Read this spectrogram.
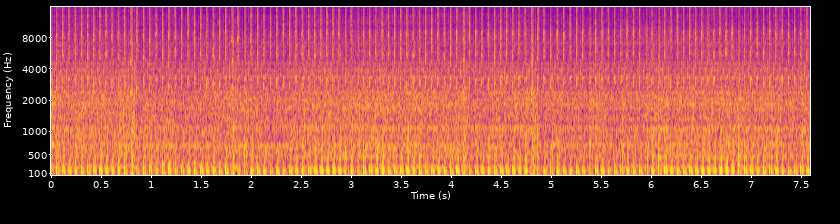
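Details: Snowblower's small single-cylinder engine after fixing an idle surge with a new spark plug and an oil change: steady, even idle at about four beats a second, with no hunting or surging.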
